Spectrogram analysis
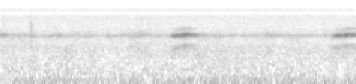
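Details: Nighttime tree frogs, two brief sharp chirping calls heard a couple of seconds apart above a continuous faint high-pitched chorus and a deep low rumble.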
